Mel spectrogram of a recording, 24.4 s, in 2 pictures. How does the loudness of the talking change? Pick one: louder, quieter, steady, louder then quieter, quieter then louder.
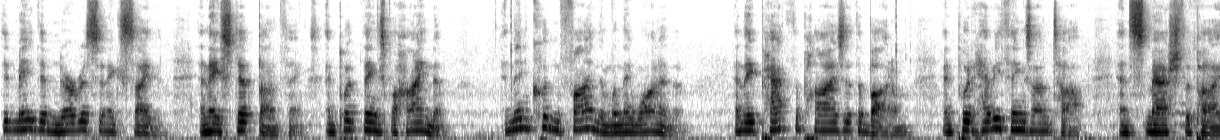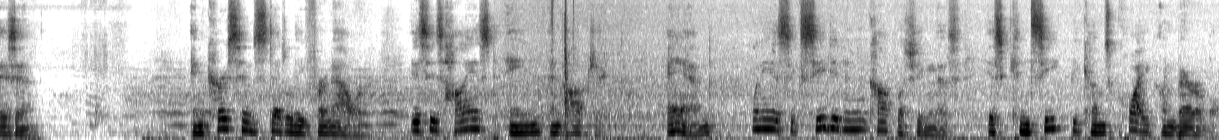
steady.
